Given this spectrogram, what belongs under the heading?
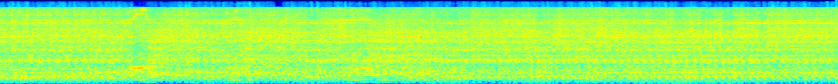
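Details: Mini chopper with a suspected carburetor problem, started on choke; buzzy high-pitched small single runs steadily after catching with even pulses and no misses, sounding healthy.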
